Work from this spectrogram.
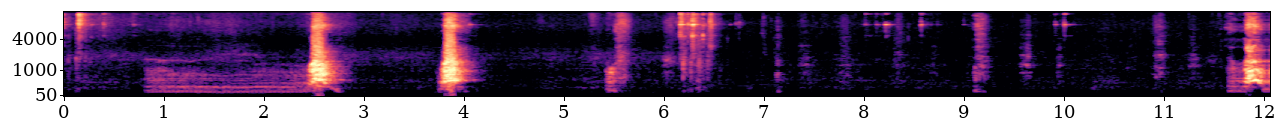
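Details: Darby the dog, excited by construction workers at new buildings, lets out a long low growl followed by five sharp, widely spaced barks, with quiet gaps between them and a final bark at the end.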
